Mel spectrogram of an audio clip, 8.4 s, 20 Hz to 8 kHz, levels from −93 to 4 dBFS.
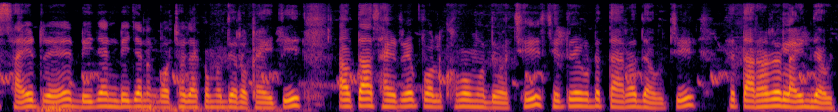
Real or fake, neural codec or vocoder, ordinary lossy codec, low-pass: fake; vocoder, 44.1 kHz, 128 mel bands every 512 samples, BigVGAN v2; none; 7.2 kHz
